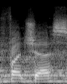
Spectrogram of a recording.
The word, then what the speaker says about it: Funchess: that one last name funchess which is ironic it's spelled fun and chess the game chess i don't play chess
